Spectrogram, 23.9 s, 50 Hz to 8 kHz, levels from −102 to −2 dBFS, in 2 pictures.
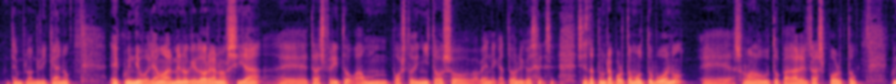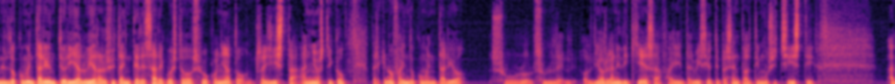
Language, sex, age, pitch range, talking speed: Italian, male, 40-59, 110-135 Hz, 160 wpm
